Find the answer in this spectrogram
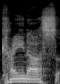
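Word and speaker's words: καινός: I pronounce it kainos.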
